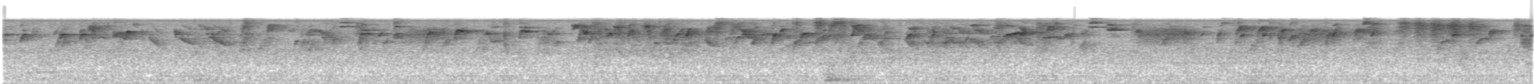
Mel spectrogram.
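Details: Caged European goldfinch of the subspecies balcanica, a pet bird, giving a fast, tinkling twitter of high, thin chirps and liquid trills, run together almost without pause, over a low background hiss.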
